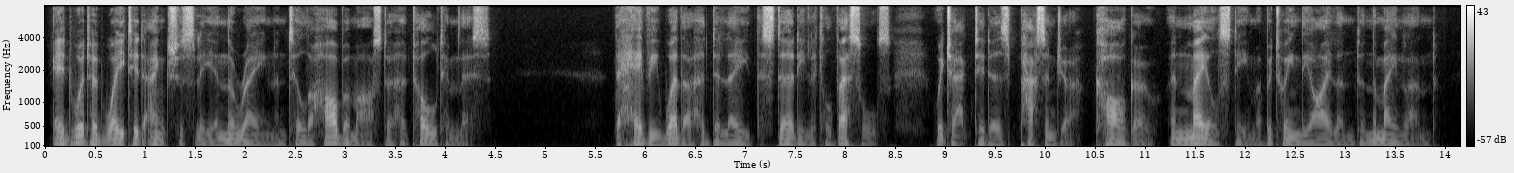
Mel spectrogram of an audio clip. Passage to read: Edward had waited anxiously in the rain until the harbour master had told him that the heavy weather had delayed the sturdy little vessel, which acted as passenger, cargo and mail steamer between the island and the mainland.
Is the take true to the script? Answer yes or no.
no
